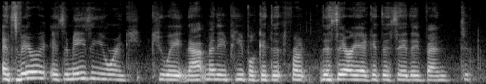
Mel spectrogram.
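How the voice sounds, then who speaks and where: Mellow young woman chatting casually. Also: a little high, flat delivery, quick pace, slight background noise. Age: 20s. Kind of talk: casual chat.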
